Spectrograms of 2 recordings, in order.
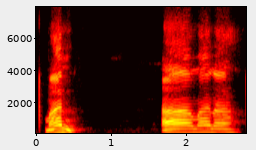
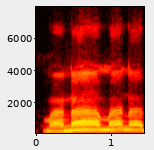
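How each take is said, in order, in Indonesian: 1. Hamzah ada di awal kata kedua. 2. Huruf n langsung bertemu dengan vokal. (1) "Memindahkan harokat hamzah" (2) "Menjadi mana mana"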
